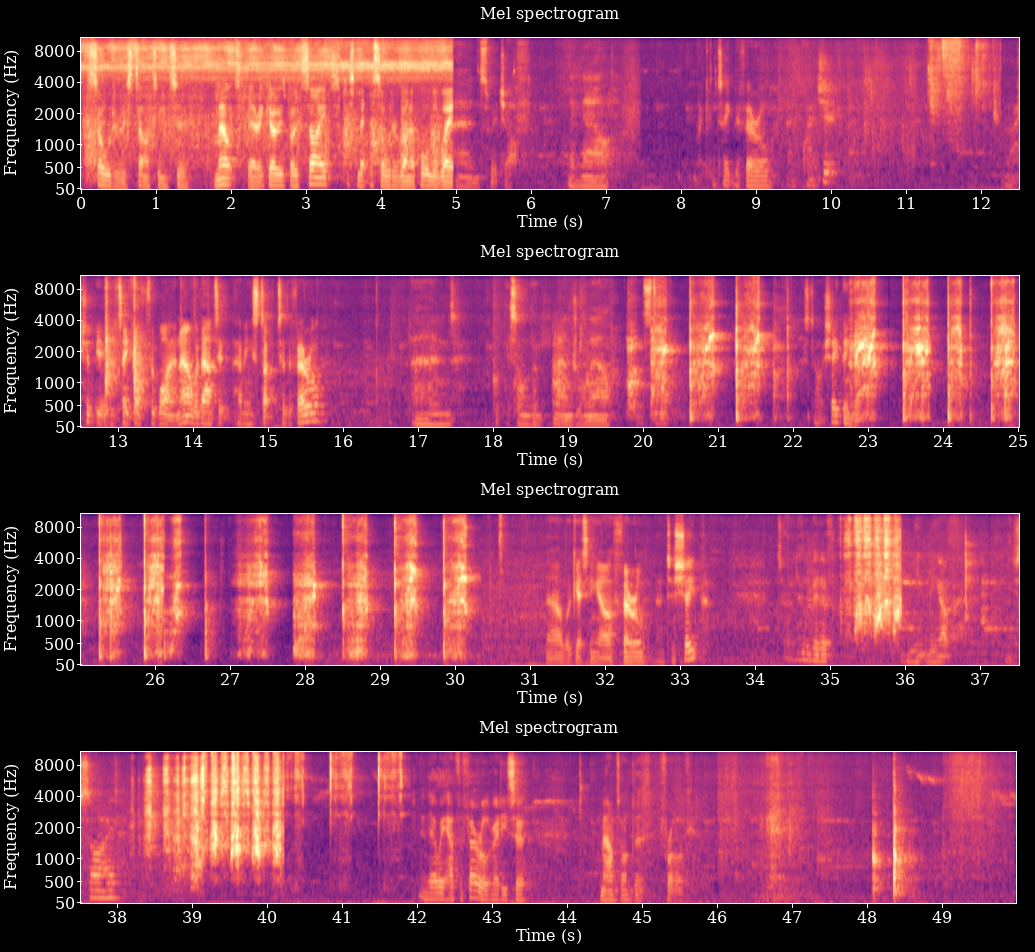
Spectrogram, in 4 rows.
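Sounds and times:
file rasping on metal: 19.8 - 21.7, 22.8 - 26.5, 27.1 - 30.3, 35.2 - 36.0, 38.3 - 42.0.

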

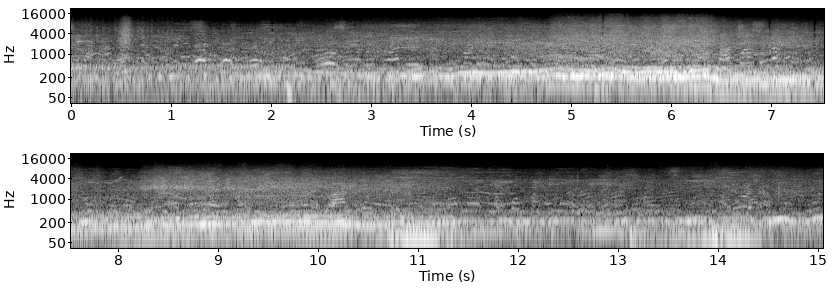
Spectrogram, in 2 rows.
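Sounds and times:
motocross bike engines revving: 0.0 - 15.0.

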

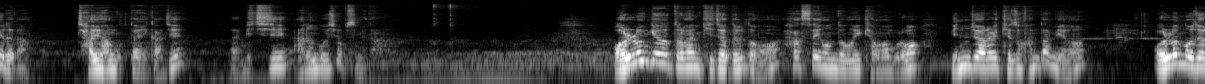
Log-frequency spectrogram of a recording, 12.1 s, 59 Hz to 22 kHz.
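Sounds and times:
low steady hum: 0.0 - 12.0
faint clicks: 4.2 - 4.7.

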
